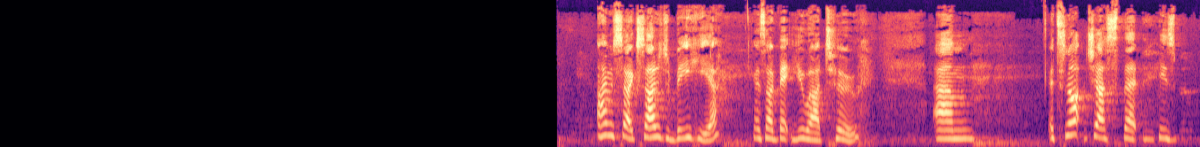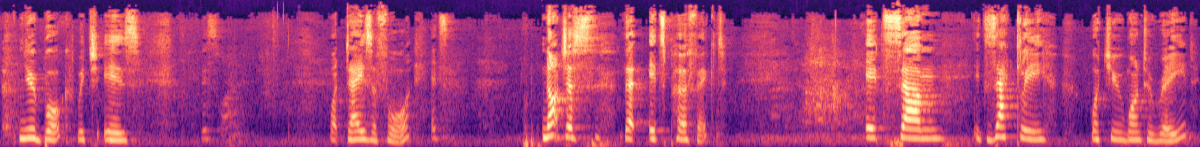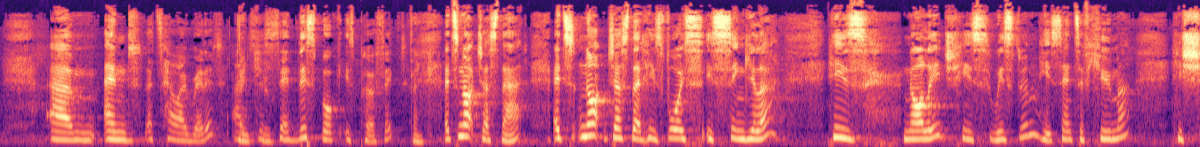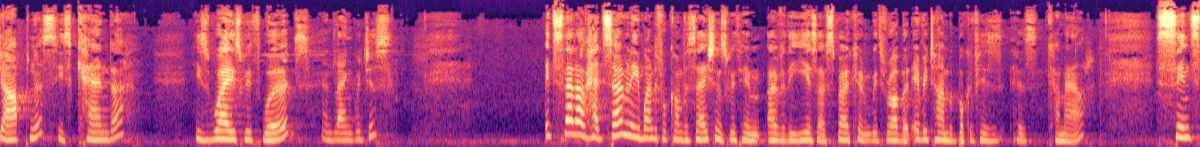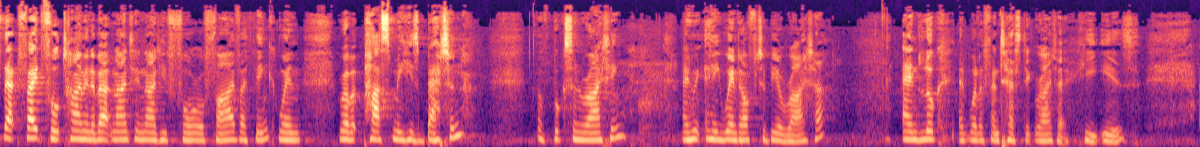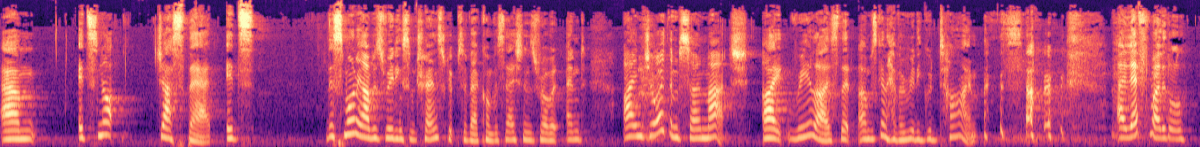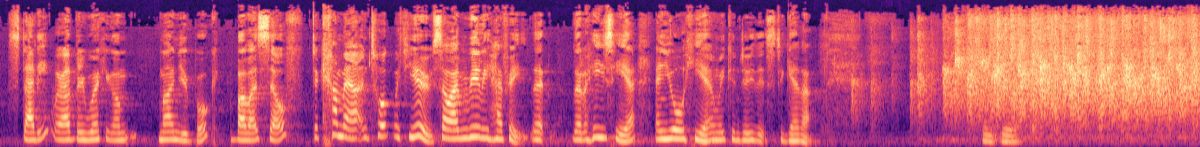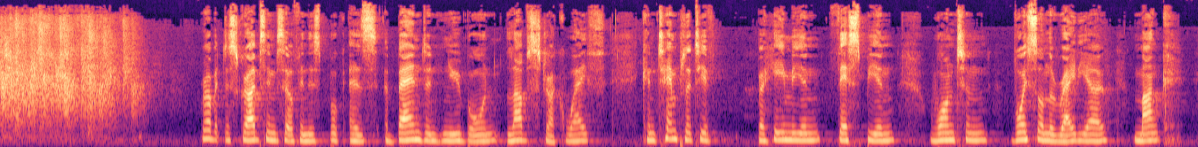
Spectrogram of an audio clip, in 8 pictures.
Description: Opening with a reading from his book, Dessaix traces a path through travel, love, coincidence, intimacy, language, youth and death, in conversation with Ramona Koval.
